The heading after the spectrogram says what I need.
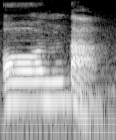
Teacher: Nah, kalau A kan mangap. Kalau O tapi agak monyong dikit. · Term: huruf O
